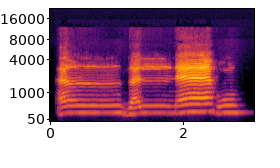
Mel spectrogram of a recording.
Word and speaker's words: أنزلناه: Anzal, wait a while, give to the lam its time, it's an in-between letter, bayni. أنزل أنزلناه. If I didn't give it its time, it would be easy to merge.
